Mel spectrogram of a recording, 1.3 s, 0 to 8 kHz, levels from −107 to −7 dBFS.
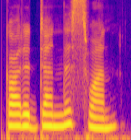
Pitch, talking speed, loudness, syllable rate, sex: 200 Hz, 230 wpm, -14 LUFS, 5.3 syllables/s, female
